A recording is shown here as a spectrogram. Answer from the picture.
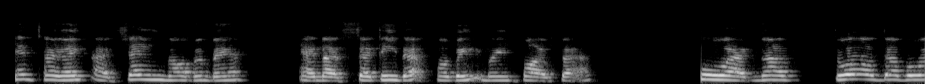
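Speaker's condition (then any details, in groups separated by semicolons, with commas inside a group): Speech impairment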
